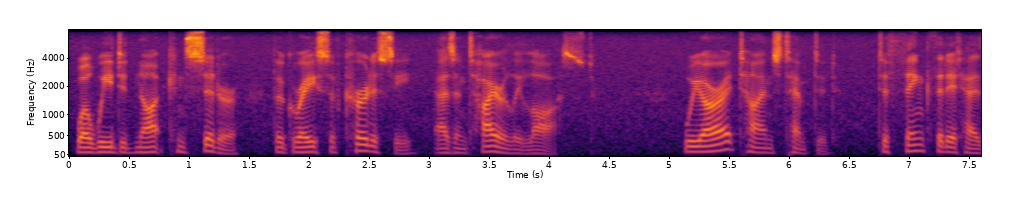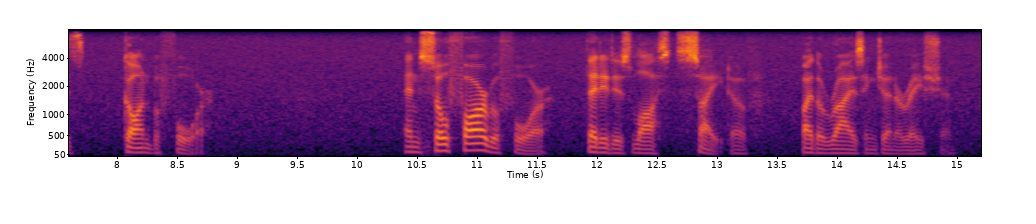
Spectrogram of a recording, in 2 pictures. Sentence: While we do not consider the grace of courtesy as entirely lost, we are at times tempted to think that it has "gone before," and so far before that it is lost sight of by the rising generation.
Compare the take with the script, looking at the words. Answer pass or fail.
fail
